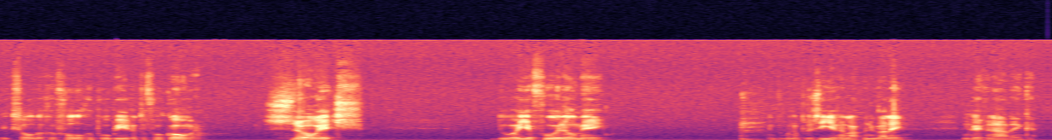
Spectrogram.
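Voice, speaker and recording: An actor playing a ruthless, commanding radio station director in a radio drama, imperious and authoritative. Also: male voice, medium pitch, moderate pace, long pauses, fairly bright tone, slight background noise, natural voice. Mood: cold, calculating.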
